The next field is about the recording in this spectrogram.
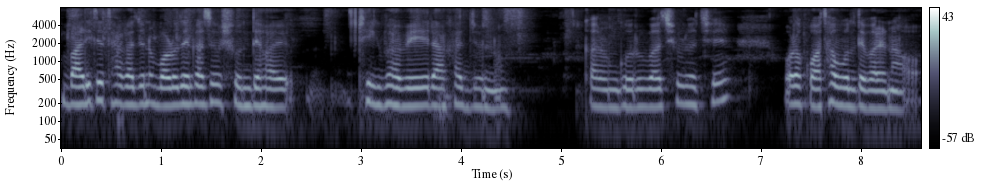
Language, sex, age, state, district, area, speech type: Bengali, female, 45-60, West Bengal, Dakshin Dinajpur, urban, spontaneous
